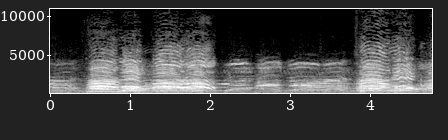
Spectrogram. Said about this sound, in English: So this is the sound of people chanting for Yoon to be impeached.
